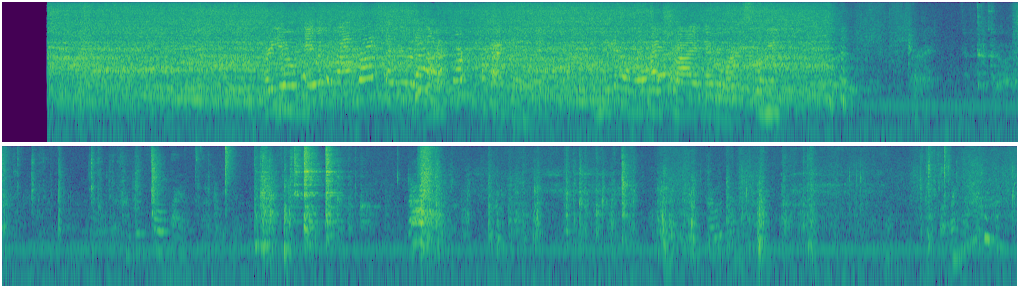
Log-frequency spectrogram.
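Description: For about ten seconds there is a loud, dense mix of indistinct voices over broad noise, which stops abruptly. After that there is a quiet room with a steady low hum and scattered small clicks and knocks of handling.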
